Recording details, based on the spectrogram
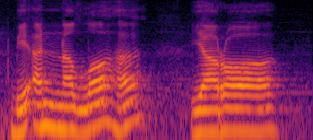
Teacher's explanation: Kita tak baca dengan bi annallah, sebab kalimah Allah, sebelum kalimah Allah itu ada huruf yang berbaris di atas, dibaca dengan tebal. Bi annallaha yara.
